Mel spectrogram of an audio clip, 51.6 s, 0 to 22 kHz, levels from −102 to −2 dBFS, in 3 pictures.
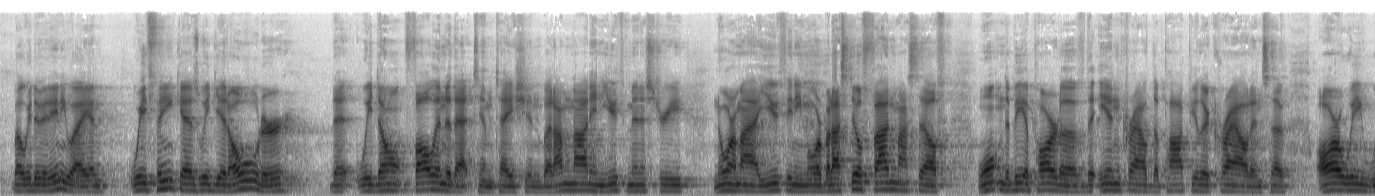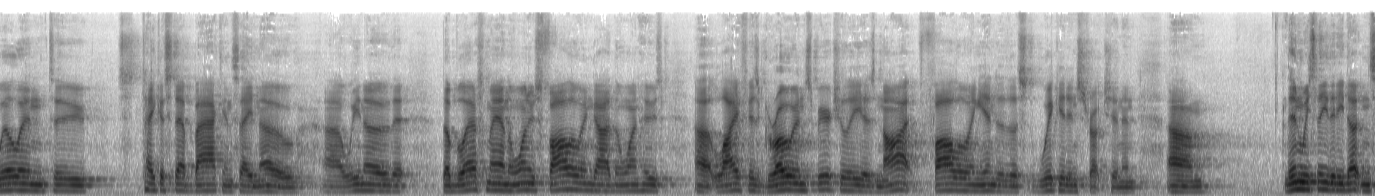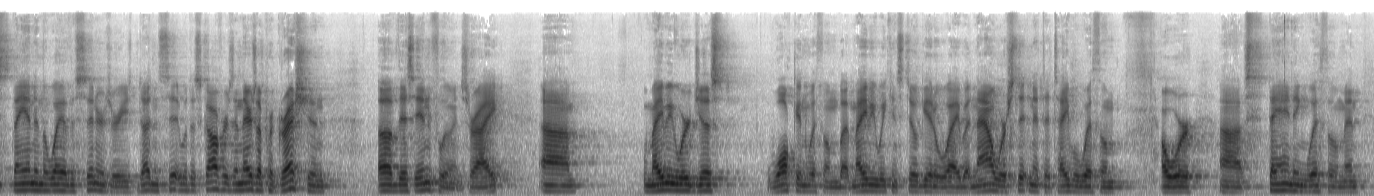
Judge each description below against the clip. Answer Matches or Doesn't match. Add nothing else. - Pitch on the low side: Matches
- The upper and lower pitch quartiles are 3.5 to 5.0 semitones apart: Doesn't match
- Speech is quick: Doesn't match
